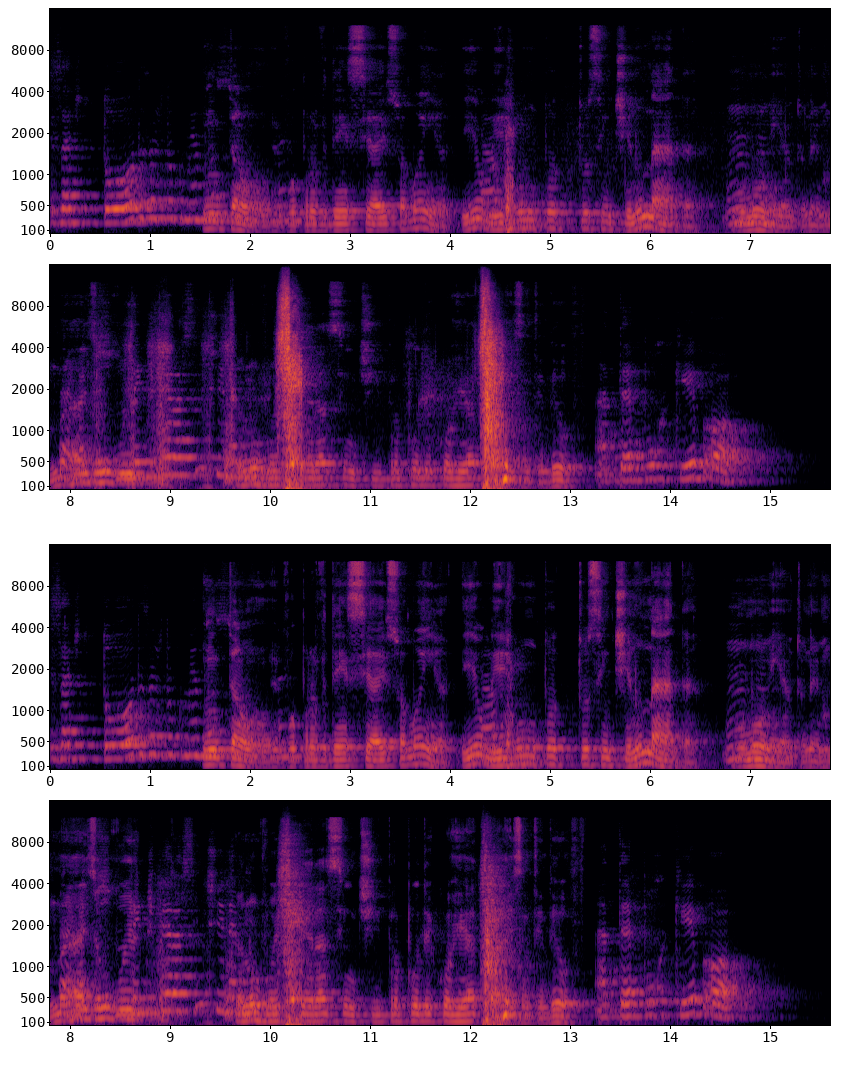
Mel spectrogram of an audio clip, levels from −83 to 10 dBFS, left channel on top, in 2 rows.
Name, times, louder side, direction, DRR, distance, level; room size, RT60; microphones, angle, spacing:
voice 1, 0.0-2.4 4.3-4.9 6.7-7.3 7.9-10.1 13.3-14.6, left 1 dB, 65° right, 2.9 m, -37 dB
voice 2, 1.5-6.5 6.8-8.7 9.7-13.1, right 3 dB, 45° right, 0.7 m, -33 dB
Sneeze, 4.5-4.7 5.8-6.2 8.2-9.7 10.0-10.4 11.2-11.3 11.5-12.4, left 8 dB, 90° left, 0.6 m, -25 dB
14.5 x 14.0 x 4.0 m
head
